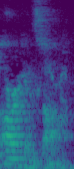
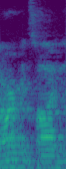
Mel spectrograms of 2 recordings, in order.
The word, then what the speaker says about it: Arkansas: smart they had about Arkansas is the silent s I mean people from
